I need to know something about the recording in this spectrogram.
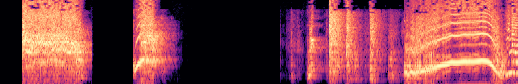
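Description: An angry cartoon voice, distorted and clipping at full loudness: a harsh growl-like shout, a short yelp, a run of choppy snarling bursts, then a long loud angry yell that begins about five seconds in.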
